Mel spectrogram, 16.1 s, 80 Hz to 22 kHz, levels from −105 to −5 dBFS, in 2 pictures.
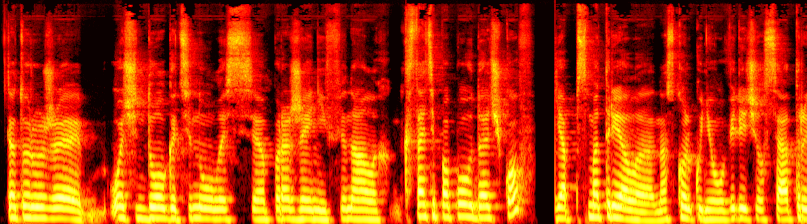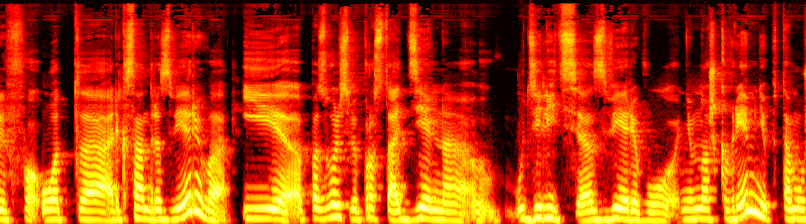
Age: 20-39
